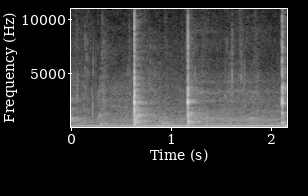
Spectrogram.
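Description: A metal spoon stirring a thick artichoke, ricotta and spinach filling in a glass bowl, with two sharp clinks of the spoon against the bowl about half a second apart. A steady low hum sits underneath.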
